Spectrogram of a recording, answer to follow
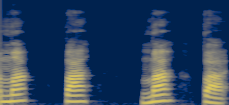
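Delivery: "मा, पा" as separate single syllables; baby repeating syllables. Shown as a demonstration. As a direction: lightly imitate a baby echoing "मा, पा". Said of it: "इस तरह से वह बोल देगा".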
